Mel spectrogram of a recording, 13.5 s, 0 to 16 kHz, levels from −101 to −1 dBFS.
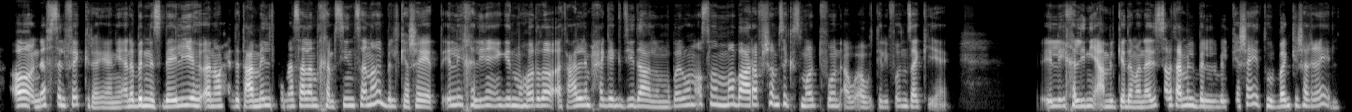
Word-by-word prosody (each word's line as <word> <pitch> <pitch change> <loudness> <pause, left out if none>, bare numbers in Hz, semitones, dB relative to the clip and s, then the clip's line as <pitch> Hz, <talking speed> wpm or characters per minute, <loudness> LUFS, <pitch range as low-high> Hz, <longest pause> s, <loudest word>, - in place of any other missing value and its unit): آه، 225 0 +8
نفس 230 +4 0
الفكرة 245 -8 -2
يعني 165 +2 -4
أنا 205 - +4
بالنسبة 205 -3 +5
لي 230 +3 +5
أنا 205 0 +3
واحد 210 0 -3
اتعاملت 205 +5 +3
مثلًا 220 +1 +2
50 205 +3 -2
سنة 245 +7 +1
بالكاشات، 195 -5 -1
إيه - - -3
اللي 245 +2 -1
خلّيني 220 -1 -3
أجي 225 +1 -2
النهارده 225 0 +1
أتعلم 230 +3 0
حاجة 225 0 -2
جديدة 215 0 -2
على 190 -3 -1
الموبايل، 195 +6 -5
وأنا 250 +2 -3
أصلًا 270 -2 -4
ما 245 +2 0
باعرفش 245 +4 +2
أمسك 275 0 -2
smartphone 215 -2 -5
أو 170 - -6
أو 175 -1 -4
تليفون 190 +3 -9
ذكي 190 -2 -3
يعني. - - -12 0.9
إيه 400 - -4
اللي 210 - -1
يخلّيني 210 -1 +1
أعمل 190 - +1
كده، 185 0 0
ما 175 - -1
أنا 180 - 0
لسه 230 +5 -1
باتعامل 230 0 +3
بال 190 -2 -1
بالكاشات، 215 +7 -5
والبنك 205 +4 0
شغال. 220 -2 -5
215 Hz, 215 wpm, -23 LUFS, 195-230 Hz, 0.9 s, آه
